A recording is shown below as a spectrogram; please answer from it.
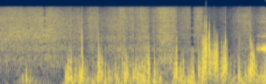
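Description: Wind buffeting the microphone, a loud irregular rumble that starts about half a second in.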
